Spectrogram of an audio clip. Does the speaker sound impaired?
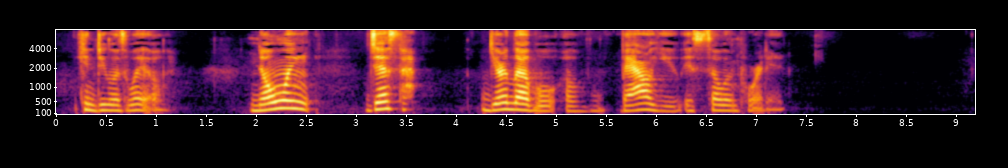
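No.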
